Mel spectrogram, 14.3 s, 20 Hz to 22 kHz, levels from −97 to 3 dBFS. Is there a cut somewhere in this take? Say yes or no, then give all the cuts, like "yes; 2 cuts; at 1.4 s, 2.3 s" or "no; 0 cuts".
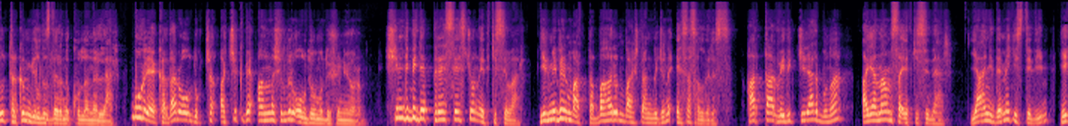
yes; 3 cuts; at 7.1 s, 9.9 s, 12.8 s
